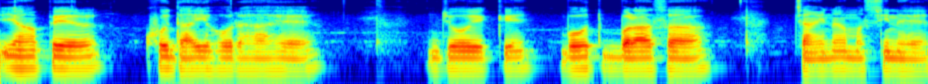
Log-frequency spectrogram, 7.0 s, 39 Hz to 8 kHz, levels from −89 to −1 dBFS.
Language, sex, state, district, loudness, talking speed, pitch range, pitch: Hindi, male, Chhattisgarh, Kabirdham, -20 LUFS, 120 wpm, 100-110 Hz, 105 Hz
